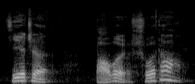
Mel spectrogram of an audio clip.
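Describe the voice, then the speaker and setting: A man from Malaysia narrating a children's picture book, expressive storytelling. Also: a little high, unhurried, breathy edge.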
